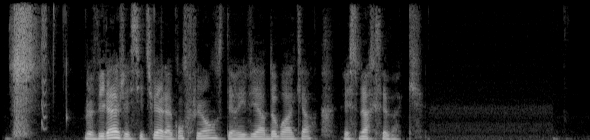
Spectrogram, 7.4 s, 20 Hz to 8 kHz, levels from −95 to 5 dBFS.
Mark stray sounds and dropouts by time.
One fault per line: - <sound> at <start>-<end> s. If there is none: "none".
none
